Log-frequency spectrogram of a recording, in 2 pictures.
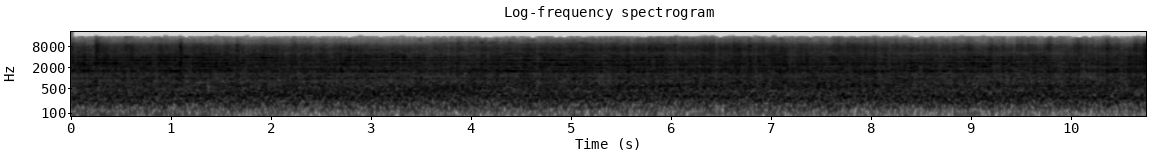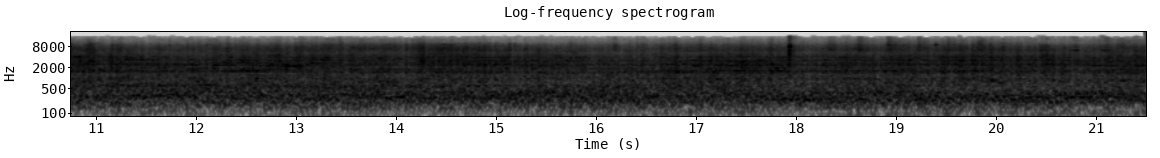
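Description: Freight cars rolling past close by: a loud, steady rolling noise of steel wheels on the rails from a string of covered hoppers, gondolas and boxcars.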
